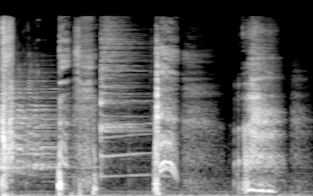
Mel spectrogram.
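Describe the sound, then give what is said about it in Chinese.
Violent coughing from someone choking on saliva: a few harsh, abrupt bursts with short breathy gaps, the last one longer and rougher, loud and alone with no talk. “冬至冷不防被口水呛到，剧烈的咳嗽起来”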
